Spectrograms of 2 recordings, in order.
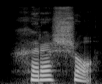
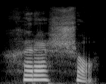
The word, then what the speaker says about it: хорошо: Хорошо. Хорошо. Because the first two O are unstressed, that's why we pronounce it as A.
